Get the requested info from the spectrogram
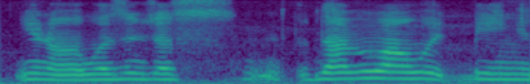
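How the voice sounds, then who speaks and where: A woman speaks with a New York accent at medium pitch. Her intonation stays fairly even. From New York City. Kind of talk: interview answer.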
